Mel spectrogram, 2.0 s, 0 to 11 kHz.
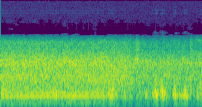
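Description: Old truck's engine droning steadily from inside the cab at about 35 mph, over road and tyre noise. About a second in the engine note drops away as the throttle is released, leaving the road noise.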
